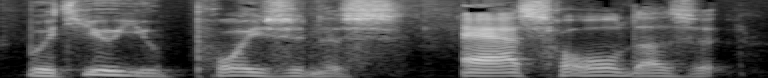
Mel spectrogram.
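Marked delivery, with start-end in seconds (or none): none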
